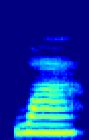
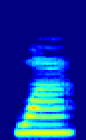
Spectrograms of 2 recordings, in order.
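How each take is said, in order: Both takes have the same delivery.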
